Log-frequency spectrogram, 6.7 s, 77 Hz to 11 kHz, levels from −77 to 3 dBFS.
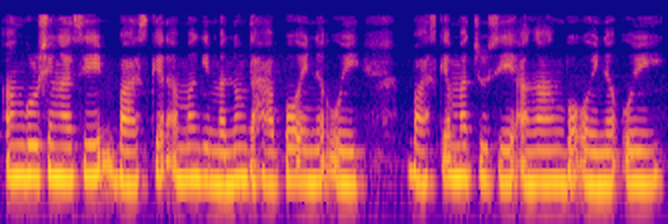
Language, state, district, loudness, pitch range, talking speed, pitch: Manipuri, Manipur, Imphal West, -14 LUFS, 195-220 Hz, 125 wpm, 205 Hz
